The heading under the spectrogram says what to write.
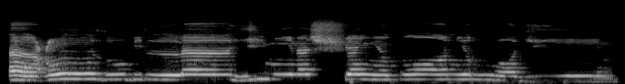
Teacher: Huruf pertama ada huruf hamzah. Makhraj dari huruf hamzah itu keluar dari pangkal tenggorokan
